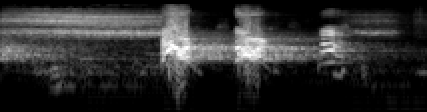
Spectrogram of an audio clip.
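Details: Young female West Highland White Terrier, excited about going for a walk, lets out two hard snorting sneezes and a softer third, after a steady background tone and a person saying "hey".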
